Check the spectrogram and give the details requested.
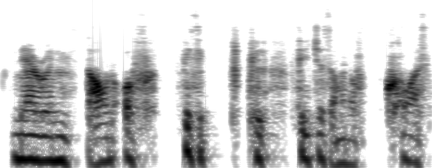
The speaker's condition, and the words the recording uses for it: Stuttering. However, and I will always like to record one, but of course, there are some issues like my stuttering and however,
